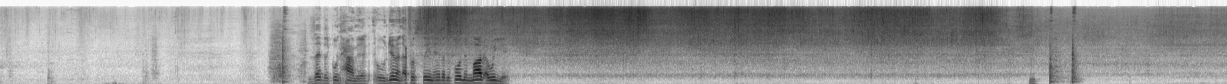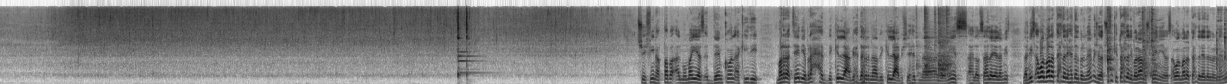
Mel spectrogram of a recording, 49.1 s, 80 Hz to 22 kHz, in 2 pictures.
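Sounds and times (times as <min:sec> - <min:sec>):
meat sizzling in oil: 0:08.2 - 0:47.4
knocks: 0:21.0 - 0:21.7
ringing clink: 0:33.7 - 0:34.4.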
